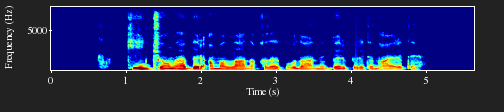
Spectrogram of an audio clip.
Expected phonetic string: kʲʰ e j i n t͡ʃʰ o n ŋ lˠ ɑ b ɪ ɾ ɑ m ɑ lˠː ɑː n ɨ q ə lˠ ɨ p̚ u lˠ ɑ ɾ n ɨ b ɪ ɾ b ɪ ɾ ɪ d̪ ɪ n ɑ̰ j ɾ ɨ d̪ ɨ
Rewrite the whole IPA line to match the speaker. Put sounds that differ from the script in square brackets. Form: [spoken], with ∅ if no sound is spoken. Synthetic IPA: kʲʰ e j i n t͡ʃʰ o [∅] ŋ lˠ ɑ b ɪ ɾ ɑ m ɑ lˠː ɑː n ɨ [qʰ] ə lˠ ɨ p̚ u lˠ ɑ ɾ n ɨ b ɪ ɾ b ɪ ɾ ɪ d̪ ɪ n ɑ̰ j ɾ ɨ d̪ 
